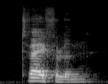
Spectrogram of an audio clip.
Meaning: to doubt
- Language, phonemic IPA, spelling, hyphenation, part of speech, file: Dutch, /ˈtʋɛi̯fələ(n)/, twijfelen, twij‧fe‧len, verb, Nl-twijfelen.ogg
